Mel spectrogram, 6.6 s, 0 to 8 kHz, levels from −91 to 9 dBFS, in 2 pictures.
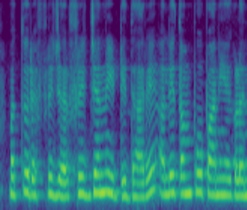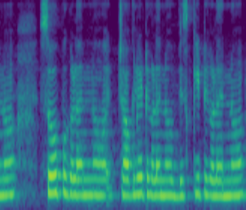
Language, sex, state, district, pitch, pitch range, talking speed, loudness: Kannada, female, Karnataka, Dharwad, 230 Hz, 220-250 Hz, 135 wpm, -16 LUFS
